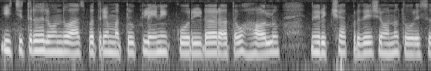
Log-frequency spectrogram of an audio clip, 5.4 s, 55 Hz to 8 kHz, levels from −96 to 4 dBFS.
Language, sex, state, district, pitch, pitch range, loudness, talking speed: Kannada, female, Karnataka, Koppal, 205 Hz, 195-210 Hz, -14 LUFS, 135 wpm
